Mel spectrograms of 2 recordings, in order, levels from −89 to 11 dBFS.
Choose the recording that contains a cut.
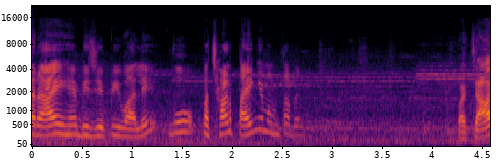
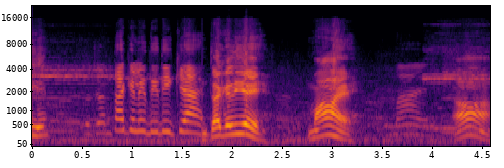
second; 1 cut; at 1.7 s

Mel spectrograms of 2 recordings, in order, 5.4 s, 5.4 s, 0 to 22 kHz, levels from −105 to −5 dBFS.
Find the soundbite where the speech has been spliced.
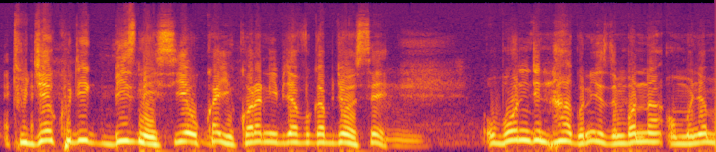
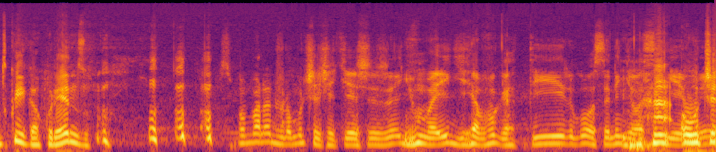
second; 1 cut; at 1.7 s

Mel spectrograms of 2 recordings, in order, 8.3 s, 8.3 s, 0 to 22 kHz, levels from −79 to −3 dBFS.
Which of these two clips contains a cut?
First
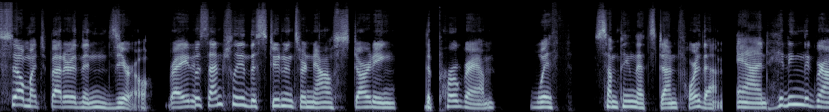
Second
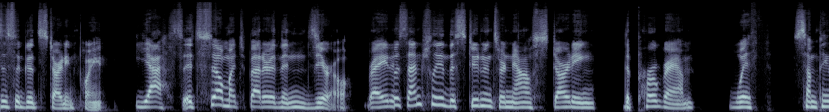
first; 1 cut; at 7.2 s

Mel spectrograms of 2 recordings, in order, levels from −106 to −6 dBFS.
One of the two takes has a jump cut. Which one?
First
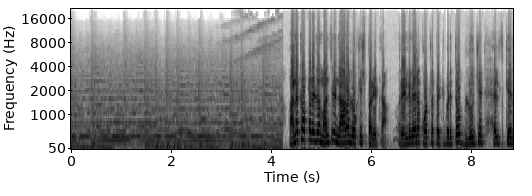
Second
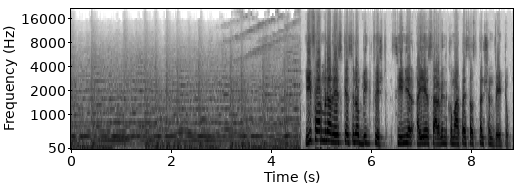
second; 1 cut; at 4.2 s

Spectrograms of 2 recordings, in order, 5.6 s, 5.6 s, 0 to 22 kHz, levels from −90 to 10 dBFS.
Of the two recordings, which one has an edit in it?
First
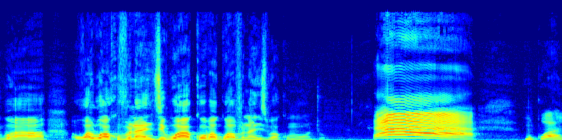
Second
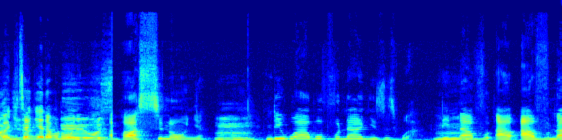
second; 1 cut; at 1.0 s

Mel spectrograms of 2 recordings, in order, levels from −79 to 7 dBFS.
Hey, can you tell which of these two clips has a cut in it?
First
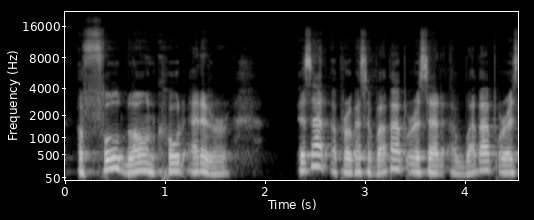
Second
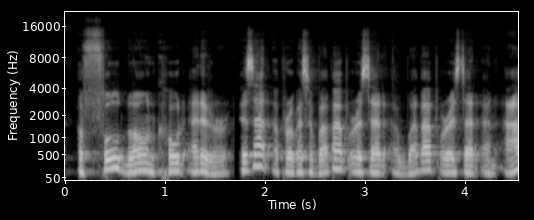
second; 1 cut; at 1.6 s

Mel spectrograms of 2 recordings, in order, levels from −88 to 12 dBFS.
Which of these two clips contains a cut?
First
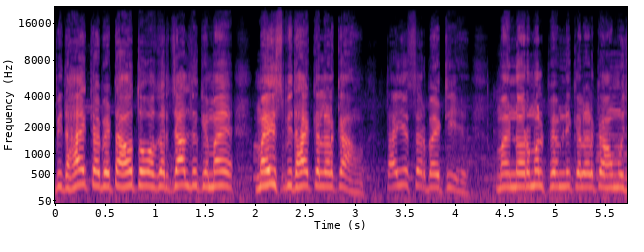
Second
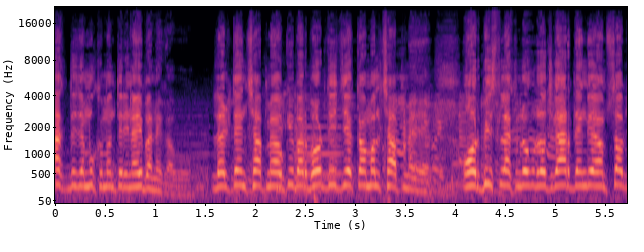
second; 1 cut; at 1.4 s

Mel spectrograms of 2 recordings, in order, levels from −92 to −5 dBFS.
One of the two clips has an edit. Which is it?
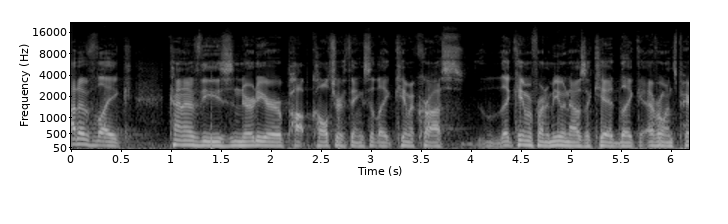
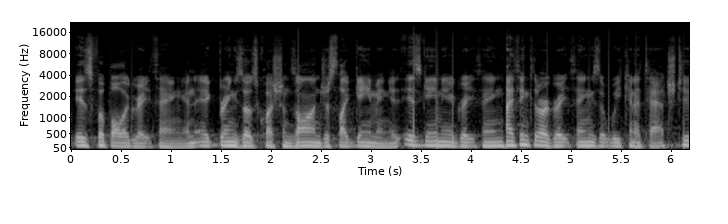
second; 1 cut; at 4.3 s

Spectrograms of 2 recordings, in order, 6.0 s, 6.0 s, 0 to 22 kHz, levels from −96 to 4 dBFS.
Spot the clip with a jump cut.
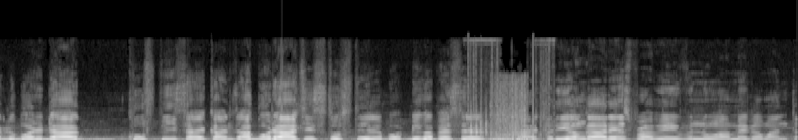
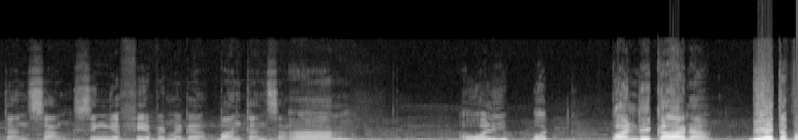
first; 1 cut; at 3.7 s

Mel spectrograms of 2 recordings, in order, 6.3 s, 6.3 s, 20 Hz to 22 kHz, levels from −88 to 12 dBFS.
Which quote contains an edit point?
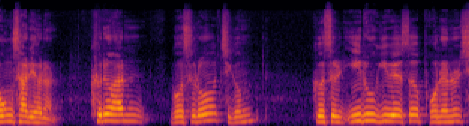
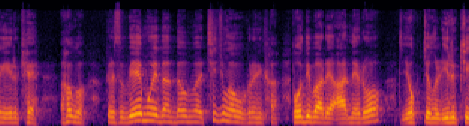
second; 2 cuts; at 3.8 s, 5.2 s

